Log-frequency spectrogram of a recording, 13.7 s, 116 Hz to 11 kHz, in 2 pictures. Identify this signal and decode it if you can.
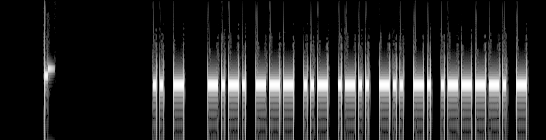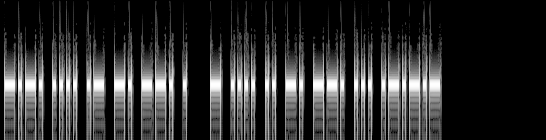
Morse code, heard as a keyed tone, about 28 wpm, 700 Hz. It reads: IT COULDN'T CHANGE THINGS.
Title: A Sound Of Thunder 28wpm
